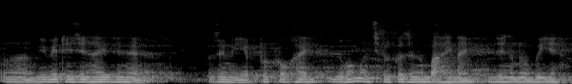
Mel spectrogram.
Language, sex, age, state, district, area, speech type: Bodo, male, 45-60, Assam, Chirang, rural, spontaneous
